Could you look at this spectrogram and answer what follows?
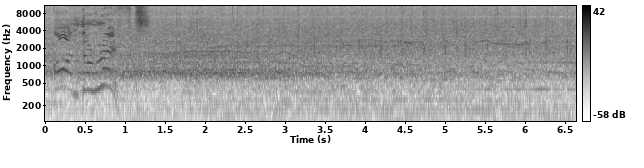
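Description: Crowd in an arena at the 2015 League of Legends World Championship quarterfinal, Flash Wolves against Origen, applauding and cheering steadily throughout, with a brief whoop near the start and a dense wash of clapping.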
